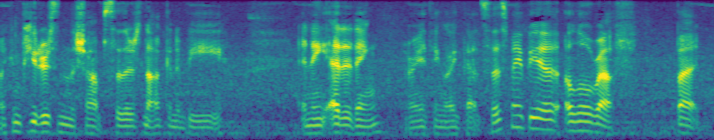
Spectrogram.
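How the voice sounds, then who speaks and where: Talking at a fairly quick pace with ordinary pitch variation, this voice sounds dry with no echo, and background noise is noticeable. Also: man. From Utah, US. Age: 30s. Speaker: vlogger, transgender man and student. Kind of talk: casual personal vlog monologue. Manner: halting, with many fillers. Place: garden. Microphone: phone near.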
